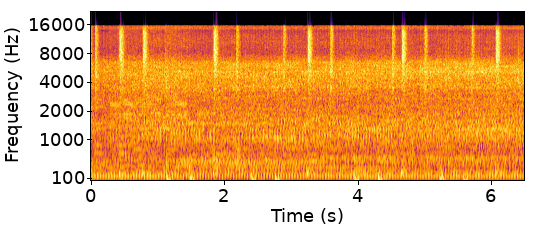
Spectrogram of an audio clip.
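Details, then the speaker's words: Small single-cylinder generator that would not start or stay running, after draining thick black low oil, refilling and cleaning: steady even drone without surging or stalling—normal running. "so Ayan mga kaalam ah pinaandar natin siya kasi nilagyan natin siya ng langis no at Hinugasan"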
